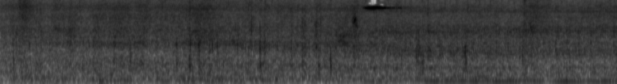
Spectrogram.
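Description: A vehicle engine idling with a low steady hum under an even outdoor hiss. A brief high-pitched chirp comes about halfway through.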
